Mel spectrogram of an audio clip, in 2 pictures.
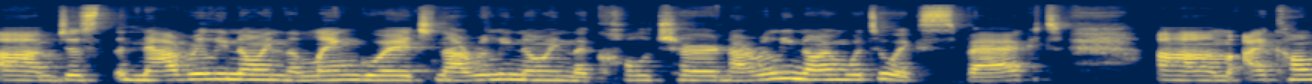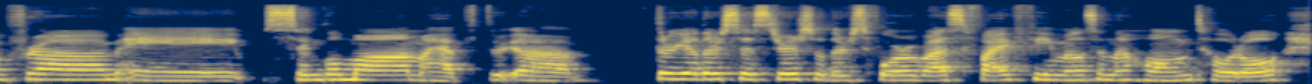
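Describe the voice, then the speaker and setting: A fairly high-pitched woman with a Spanish accent. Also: moderate pace. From Mexico (Monterrey), moved to Minnesota at 12. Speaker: social media content creator and homeschooling mother. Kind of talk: interview. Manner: warm and enthusiastic.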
